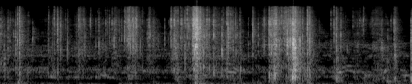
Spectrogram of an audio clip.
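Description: A foil trading card pack is torn open.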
